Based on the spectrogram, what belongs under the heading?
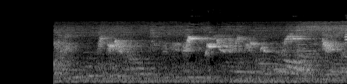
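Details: Red-whiskered bulbul singing: bright, warbling whistled phrases with rising and falling notes, somewhat muffled, over steady background hiss.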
